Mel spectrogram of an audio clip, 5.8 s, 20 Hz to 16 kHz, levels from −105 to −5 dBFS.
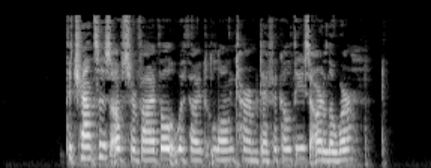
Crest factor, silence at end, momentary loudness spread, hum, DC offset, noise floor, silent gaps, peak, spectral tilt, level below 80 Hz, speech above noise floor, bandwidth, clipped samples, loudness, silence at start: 18 dB; 1.05 s; 9 LU; none; under 0.1%; under -90 dBFS; none; -8 dBFS; -3 dB/octave; -62 dBFS; over 66 dB; 11.5 kHz; under 0.1%; -24 LUFS; 0.9 s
